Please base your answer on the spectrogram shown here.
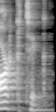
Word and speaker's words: Arctic: Pole of the earth it's mispronounced by many as Arctic but it's actually Arctic the sea in the middle is not silent similarly antartic IC and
